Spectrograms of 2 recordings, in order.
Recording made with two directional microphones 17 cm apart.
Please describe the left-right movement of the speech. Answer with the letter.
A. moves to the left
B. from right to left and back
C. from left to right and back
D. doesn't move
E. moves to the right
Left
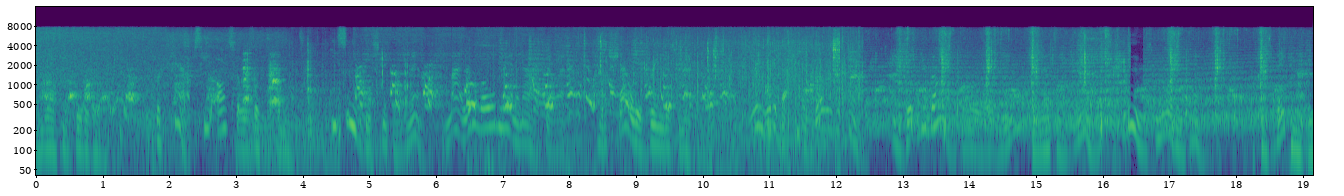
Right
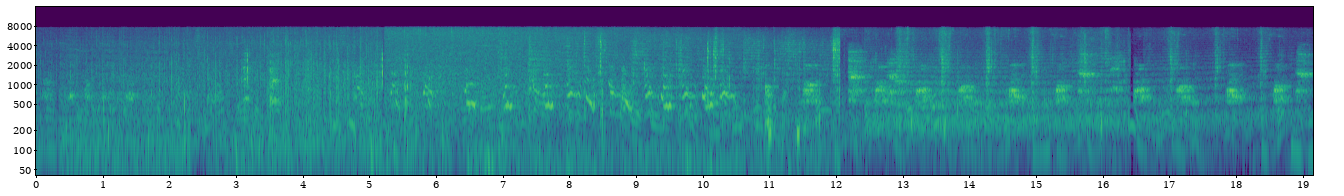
D.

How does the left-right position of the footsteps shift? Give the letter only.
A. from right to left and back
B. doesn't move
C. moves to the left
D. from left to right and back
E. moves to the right
C.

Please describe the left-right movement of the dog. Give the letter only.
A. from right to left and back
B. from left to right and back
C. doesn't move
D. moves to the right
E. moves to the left
D.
